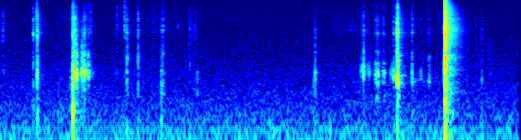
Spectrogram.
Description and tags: wuc frontglass open and close
Opening and closing the front glass of a wind-up clock. Manual system.
front-glass, wind-up-clock, clock, wind-up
